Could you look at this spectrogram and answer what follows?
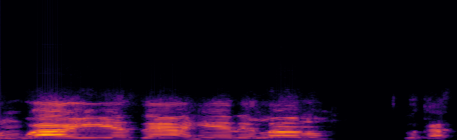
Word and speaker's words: Atlanta: See, Atlanta, if you from here, you don't you don't pronounce it with a T. It's just Atlanta.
